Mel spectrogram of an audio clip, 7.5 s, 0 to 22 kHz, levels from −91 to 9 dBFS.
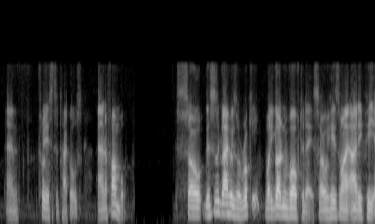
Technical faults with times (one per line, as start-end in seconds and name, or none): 5.29-7.51 automatic gain rising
